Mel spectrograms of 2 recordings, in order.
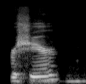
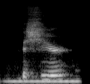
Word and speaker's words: Beshear: Beshear. Beshear.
